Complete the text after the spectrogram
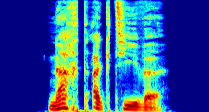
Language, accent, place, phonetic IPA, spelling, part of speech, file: German, Germany, Berlin, [ˈnaxtʔakˌtiːvə], nachtaktive, adjective, De-nachtaktive.ogg
- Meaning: inflection of nachtaktiv: 1. strong/mixed nominative/accusative feminine singular 2. strong nominative/accusative plural 3. weak nominative all-gender singular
